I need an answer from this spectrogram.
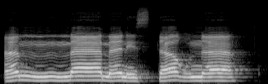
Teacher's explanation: الميم المشددة تغن بمقدار حركتين. أما من استغنى ما نقول أما من استغنى، لا، نقول بمقدار حركتين نشد الميم أما من استغنى.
